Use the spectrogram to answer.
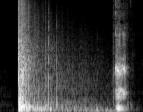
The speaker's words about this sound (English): You were sleeping, and Lincoln got shot.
